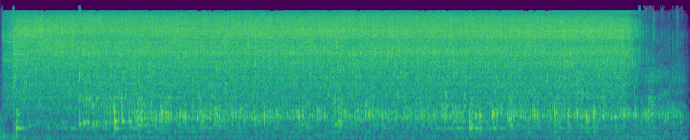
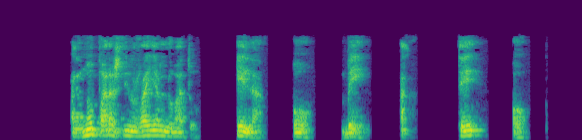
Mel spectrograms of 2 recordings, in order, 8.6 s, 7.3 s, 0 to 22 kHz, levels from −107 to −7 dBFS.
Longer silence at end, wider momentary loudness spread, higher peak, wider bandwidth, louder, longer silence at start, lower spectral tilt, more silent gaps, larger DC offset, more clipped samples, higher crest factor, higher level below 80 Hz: second, 0.1 s vs 0.75 s; second, 1 LU vs 17 LU; about the same, -6 dBFS vs -4 dBFS; first, 17.5 kHz vs 7.8 kHz; first, -16 LUFS vs -21 LUFS; second, 0 s vs 0.9 s; second, 2.5 dB/octave vs -5 dB/octave; second, none vs 2.51-2.94 s, 3.35-3.65 s, 3.94-4.26 s, 4.64-4.98 s, 5.22-5.71 s, 6.10-6.39 s; neither; neither; second, 14 dB vs 20 dB; second, -60 dBFS vs -54 dBFS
